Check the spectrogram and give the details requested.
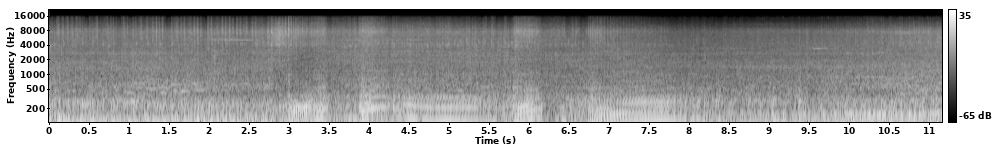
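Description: Classic Alfa Romeo coupés' engines running at low revs as the cars roll slowly past one after another, with short rises and falls in engine pitch around four and six seconds in.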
